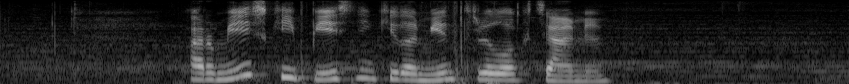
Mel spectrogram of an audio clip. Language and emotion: Russian, neutral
